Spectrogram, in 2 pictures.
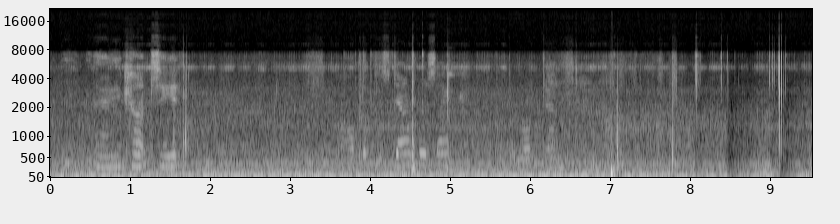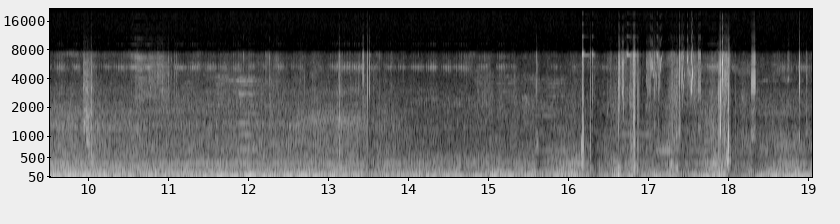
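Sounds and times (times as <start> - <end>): boat engine rumbling: 0.0 - 19.0
knocks and clicks of gear: 3.8 - 5.2, 6.9 - 9.3, 15.6 - 19.0.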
